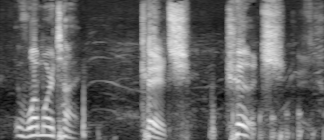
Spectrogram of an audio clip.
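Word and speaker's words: Kölsch: I've also heard uh kosh, but it's one more time. Coach. Cooch. Almost like coach as in the handbag, but instead of an O, a U.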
